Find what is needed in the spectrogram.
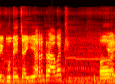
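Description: Men's voices chatting for about the first second over the steady low hum of a two-wheeler's engine while riding; the voices stop a little over a second in and the engine hum carries on alone.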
